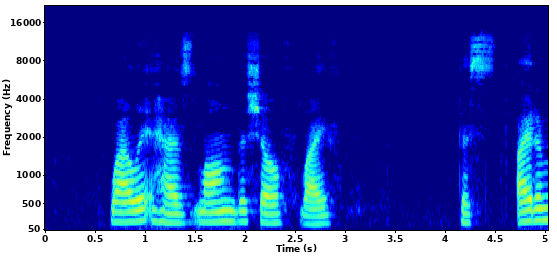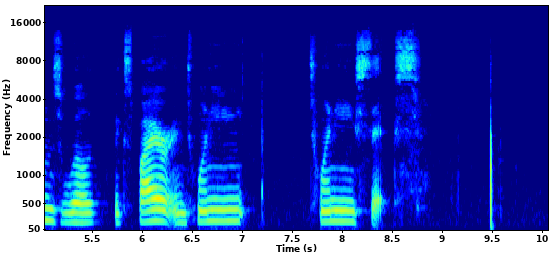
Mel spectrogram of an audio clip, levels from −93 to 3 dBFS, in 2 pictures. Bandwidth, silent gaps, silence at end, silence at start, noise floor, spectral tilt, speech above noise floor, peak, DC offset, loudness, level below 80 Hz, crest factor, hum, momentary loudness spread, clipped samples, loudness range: 14 kHz; none; 0.55 s; 0.65 s; -81 dBFS; -4 dB/octave; 41 dB; -16 dBFS; under 0.1%; -41 LUFS; -84 dBFS; 28 dB; none; 12 LU; under 0.1%; 5 LU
